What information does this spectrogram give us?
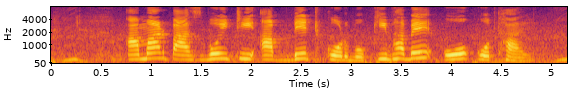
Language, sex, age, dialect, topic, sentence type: Bengali, female, 36-40, Standard Colloquial, banking, question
